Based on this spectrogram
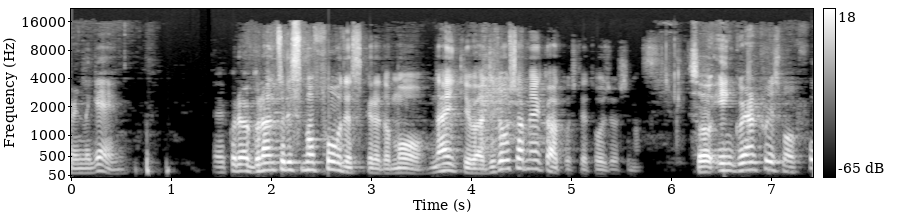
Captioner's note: speaking japanese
